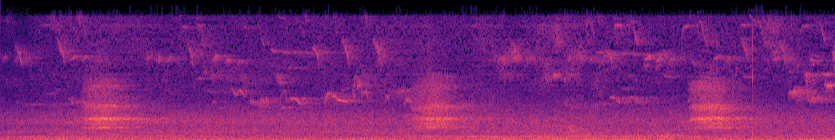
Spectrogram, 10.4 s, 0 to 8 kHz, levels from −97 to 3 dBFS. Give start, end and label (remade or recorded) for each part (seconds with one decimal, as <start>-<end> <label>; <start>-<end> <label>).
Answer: 0.0-1.2 recorded; 1.2-2.1 remade; 2.1-4.7 recorded; 4.7-5.4 remade; 5.4-5.9 recorded; 5.9-7.3 remade; 7.3-10.4 recorded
